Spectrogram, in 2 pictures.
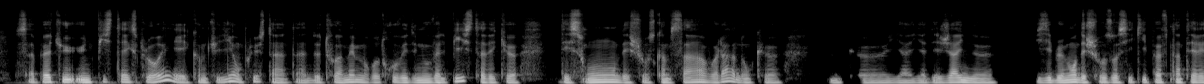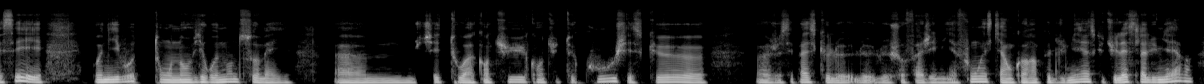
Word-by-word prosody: Ça 100 - -6
peut 110 - +2
être 110 0 +1
une 110 0 +6
une 100 -1 +3
piste 105 -1 -8
à - - +3
explorer 105 - +1
et 95 - 0
comme 95 +1 -3
tu 100 - -6
dis, 125 +7 +1
en 135 - +1
plus 125 +5 -6
tu - - -5
as 85 -2 -1
tu - - -11
as 90 - -3
de 90 +1 -3
toi-même 105 +2 0
retrouvé 95 +1 -2
des 95 - -5
nouvelles 95 -1 +2
pistes 145 - -2
avec, 90 -2 -1
heu, 90 -2 0 0.4
des - - -1
sons, 105 +2 +3
des 95 -3 0
choses 90 +1 -5
comme 95 -3 -1
ça, 105 +4 0
voilà. 100 +8 0
Donc 90 -5 -4
heu, 90 0 -4 0.5
donc 90 0 -5 0.2
heu, 85 +1 -5
il 90 - -7
y 90 - -4
a 90 - -3
il 85 - -6
y - - -3
a - - -3
déjà 100 +2 0
une, 100 -3 +4
heu, 90 0 -2 0.4
visiblement 100 +3 +4
des 95 -3 +3
choses 100 0 -1
aussi 100 +1 0
qui 105 -1 -3
peuvent 100 0 -1
t'intéresser 100 - +1
et 115 -10 +4 0.5
au 110 - +4
niveau 110 +2 +5
de - - -20
ton 105 -2 +3
environnement 105 +2 +4
de 120 - -1
sommeil: 90 -3 -1 0.4
hem, 90 0 0
chez, 105 +3 -2
toi 100 -3 0
quand 100 +2 0
tu 110 +1 -1
quand 105 -2 -2
tu 100 +2 -13
te 95 - -8
couches, 130 +6 -2
est-ce 90 -5 -4
que, 105 -4 +1 0.5
heu, - - 0
heu, 95 - +1
je 90 +2 -4
sais 90 - -8
pas, 105 - +2
est-ce 105 0 -2
que 100 - -3
le 90 0 +1
le 90 -2 -2
le 85 0 -4
chauffage 90 0 -3
est 90 - -1
mis 85 0 -2
à - - -2
fond, 125 +8 +2
est-ce 125 - 0
qu'il - - -1
y - - +5
a - - +4
encore 90 +1 +2
un - - +3
peu 95 - -3
de 85 - -6
lumière, 100 +7 +2
est-ce 125 - 0
que - - -13
tu 105 - -1
laisses 110 +1 +4
la 110 - +5
lumière? 120 +8 +3
100 Hz, 255 wpm, -22 LUFS, 90-105 Hz, 0.5 s, une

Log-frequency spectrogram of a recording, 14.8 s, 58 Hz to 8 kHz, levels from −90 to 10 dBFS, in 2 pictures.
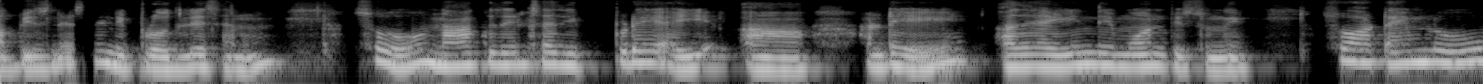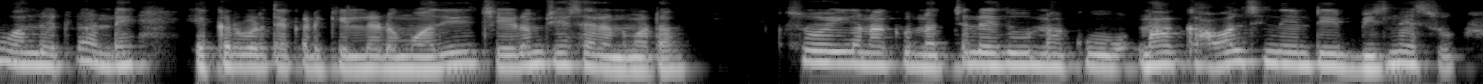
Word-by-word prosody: బిజినెస్‌ని 145 +8 -1
ఇప్పుడు 150 0 -1
వదిలేసాను. 145 -1 -1 0.5
సో, 225 - -2 0.3
నాకు 175 +2 +1
తెలిసి 180 +1 -3
అది 175 -1 +1
ఇప్పుడే 195 +4 -3
అయ్ 145 - +4 0.3
ఆహ్, 135 -1 +2 0.4
అంటే 155 0 +2 0.5
అది 160 0 +3
అయిందేమో 165 0 +2
అనిపిస్తుంది. 145 -4 -1 0.5
సో, - - -23
ఆ - - +1
టైమ్‌లో 205 +1 +2 0.2
వాళ్ళు 180 -1 +2
ఎట్లా 195 +6 -7
అంటే, 175 +1 +1 0.4
ఎక్కడ 170 +2 0
పడితే 160 0 -2
అక్కడికేళ్ళడము 150 -1 0
అది, 165 +4 +1
ఇది 190 - -4
చేయడం 165 +4 +1
చేసారనమాట. 145 -6 +1 0.7
సో, 215 - -5 0.2
ఇగ 195 - +1
నాకు 180 +1 -2
నచ్చలేదు. 175 +3 +1 0.2
నాకు, 165 0 -2 0.3
నాకు 185 +1 +1
కావాల్సింది 200 +3 0
ఏంటి 175 -1 +2 0.2
బిజినెస్సు. 180 -1 +1
165 Hz, 145 wpm, -23 LUFS, 150-180 Hz, 0.7 s, అయ్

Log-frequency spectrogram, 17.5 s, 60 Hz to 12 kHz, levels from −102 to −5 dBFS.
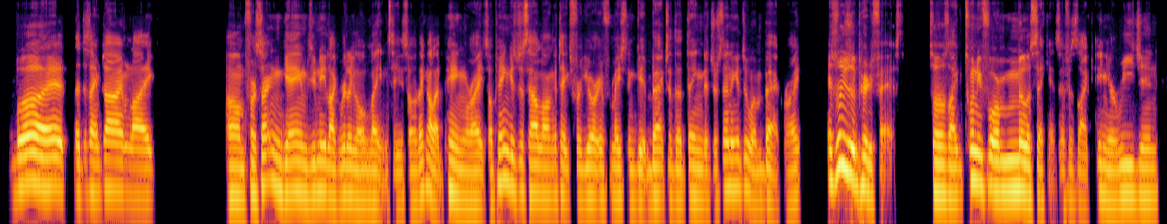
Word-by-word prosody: But 145 +1 +5 0.2
at 130 - -1
the 130 - -12
same 130 -2 -1
time, 135 -2 +2
like 115 -1 +1 1.1
um, 120 -1 +1
for 125 +2 -1
certain 150 +1 -1
games 130 -1 0
you 125 - -1
need, 130 0 +1
like, 115 -3 0
really 120 +1 0
low 110 -2 -1
latency, 105 -1 -4
so 105 +1 -6
they 125 - 0
can, 145 +1 -1
like, - - -1
ping, 120 -6 0
right? 105 -1 -1
So, 110 - -5
ping 165 +7 0
is 145 -3 -2
just 130 -1 -5
how 125 0 +3
long 120 -1 -1
it 120 - -7
takes 115 -4 -4
for 115 - -6
your 115 0 0
information 115 -1 -5
to 115 - -2
get 110 - -3
back 120 -1 0
to 115 - -8
the 110 -1 -3
thing 115 0 -2
that 105 -2 -6
you're 110 - -7
sending 140 +4 -1
it 140 - -3
to 135 -6 -2
and 105 0 -7
back, 90 -2 -2
right? 110 +3 -5 0.4
It's 170 0 0
usually 220 -5 +6
pretty 150 -5 +2
fast. - - -10 0.4
So, 125 -1 +3
it's, 125 0 -1
like, 115 -1 0
24 150 -5 +4
milliseconds 130 -6 +2
if 110 +1 -11
it's, 110 -1 -10
like, 100 -2 -6
in 125 -2 -3
your 110 -1 -1
region, 120 -1 -1
120 Hz, 215 wpm, -19 LUFS, 110-135 Hz, 1.1 s, usually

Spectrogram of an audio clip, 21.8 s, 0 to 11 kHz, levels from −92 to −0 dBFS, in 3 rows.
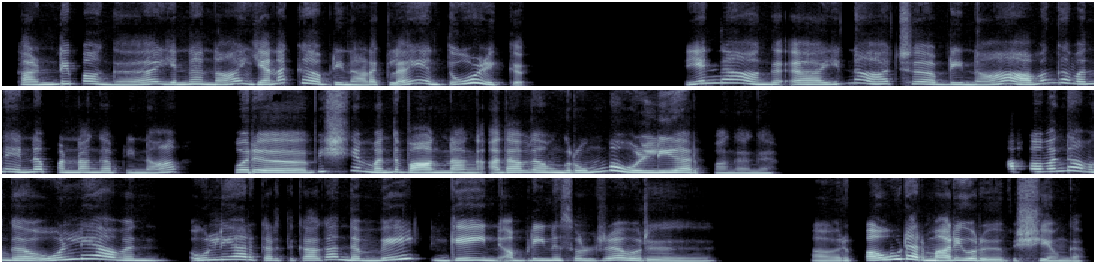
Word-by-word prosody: கண்டிப்பாங்க. 260 +2 0 0.4
என்னன்னா 255 -2 +2 0.3
எனக்கு 415 - -3
அப்படி 245 -4 -3
நடக்கல, 225 +1 -2
என் 260 -4 -1
தோழிக்கு. 330 - 0 1.2
ஏன்னா 445 +3 -4
அங்க 265 -2 +2
ஆ - - +2 0.2
என்ன 430 - -16 0.2
ஆச்சு 315 0 -5
அப்படினா, 230 -2 -2 0.3
அவங்க 390 - -2
வந்து 325 +3 -2
என்ன 310 +4 +1
பண்ணாங்க 255 -1 0
அப்படினா, 205 -3 -7 0.6
ஒரு 290 -2 +3 0.4
விஷயம் 380 - -2
வந்து 270 +4 +1
வாங்னாங்க. 225 -1 +4
அதாவது 250 +3 +1
அவங்க 240 -3 +2
ரொம்ப 355 - 0 0.2
ஒல்லியா 245 +2 +5
இருப்பாங்கங்க. 190 -5 -9 1.6
அப்ப 350 0 -5
வந்து 425 +6 -1
அவங்க 285 -8 +1 0.3
ஒல்லியா 430 +5 0
வந் 250 -3 +1 0.4
ஒல்லியா 355 +6 -1
இருக்கிறதுகாக 250 -4 -5
அந்த 275 -5 +1 0.2
வெயிட் 470 - +1 0.2
கெய்ன் 270 -4 +4
அப்படினு 245 +4 0
சொல்ற 225 +1 -5 0.2
ஒரு 200 -3 -4 1.1
அ - - -6
ஒரு 205 - -6
பவுடர் 355 - +5
மாரி 230 +4 +5
ஒரு 215 - 0 0.2
விஷயங்க. 185 -3 -3
255 Hz, 125 wpm, -23 LUFS, 230-325 Hz, 1.6 s, ஒல்லியா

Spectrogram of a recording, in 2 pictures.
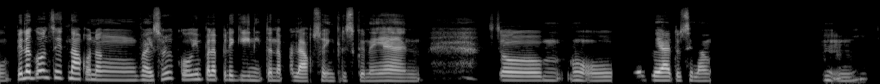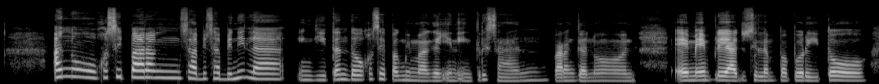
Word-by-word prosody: pinag-onsite 300 +3 +2
na 260 - +7
ako - - -4
ng 210 -1 -1 0.3
'visor 215 +8 -1
ko, 215 - -3
'yon 235 - -4
pala 215 0 +1
pinag-iinitan 195 -3 -3
na - - -28
pala 165 -3 +2
ako - - -18
sa 175 - -3
increase 170 +1 -4
ko 170 - -6
na 165 - -5
'yan. 170 -2 +2 0.8
So, 200 - -4 0.6
oo 180 -2 -5 0.2
empleyado 190 -1 +3
silang 170 -3 -3 1.2
Mm. 195 +4 -11 0.7
Ano 345 -3 +1
kasi 320 +3 +3
parang 315 -2 +4
sabi-sabi 265 -2 0
nila 255 -6 +2 0.2
inggitan 210 +2 -4
daw 220 - +1
kasi 245 0 0
'pag 200 -4 -4
ganyan 195 -2 -8
na 175 -1 +1
may 175 -1 -1
iniin-creasan 175 +1 -6
parang 165 +2 -1
gano'n. 170 0 -6 0.4
Eh 190 - +6
may 195 +1 +7
empleyado 190 -2 +7
silang 185 -2 -2
paborito. 185 0 -1
195 Hz, 145 wpm, -23 LUFS, 175-250 Hz, 1.2 s, na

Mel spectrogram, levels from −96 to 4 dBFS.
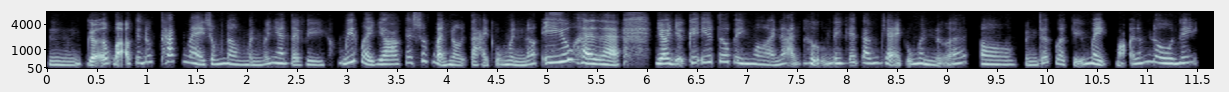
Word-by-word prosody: ừm, 195 +1 -3
gỡ - - +5
bỏ - - +5
cái 290 - -3
nút 345 +4 -6
thắt 360 0 0
này 275 -10 0
trong 240 +4 -1
nòng 220 -5 -1
mình 195 -1 -3
với 240 +7 -3
nha. 280 -2 +2
Tại 190 - -3
vì 195 -2 -3
không 250 +9 -8
biết 360 +9 +1
là 235 - +2
do 230 +3 +1
cái 300 +5 -8
sức 380 +3 -5
mạnh 190 - +3
nội 190 -4 -2
tại 190 -1 -4
của - - -8
mình 205 -4 0
nó 245 +5 -2
yếu 325 +7 +3
hay 265 - +6
là 220 -4 +4 0.4
do 265 -1 +6
những 255 -3 +1
cái 300 - -4
yếu 340 - -2
tố 355 0 -3
bên 275 -7 +1
ngoài 215 -6 -2
nó 205 - -2
ảnh 255 0 -3
hưởng 260 +1 0
đến 275 0 +1
cái 335 +4 -6
tâm 285 -2 -1
trạng 270 -4 0
của - - -7
mình 250 -5 +2
nữa - - -6
á, 255 +2 0 0.2
ờ, 240 - +1 0.4
mình 185 +1 -4
rất 295 - -6
là, 230 - -2
kiểu, - - -4
mệt 245 -7 +4
mỏi - - -4
lắm 275 +7 -2
luôn 280 -7 +2
ấy. 315 +3 -5
255 Hz, 295 wpm, -20 LUFS, 210-295 Hz, 0.4 s, hay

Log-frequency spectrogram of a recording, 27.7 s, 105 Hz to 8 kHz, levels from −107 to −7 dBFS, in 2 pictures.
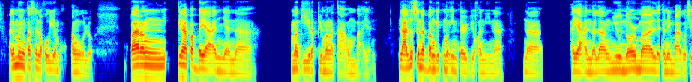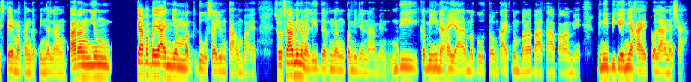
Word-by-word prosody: lam 120 - -1
mo 130 - +2
iyong 125 -2 0
kasalukuyang 105 -3 -4 0.2
Pangulo, 90 -2 -6 0.7
parang 125 0 +5 0.2
pinapabayaan 110 -6 +3
niya 95 -2 -5
na 85 0 -7 1.0
maghirap 105 -1 -2
yung 95 -2 -3
mga 90 0 -5
taumbayan. 85 -2 -11 0.5
Lalo 110 +2 +5
na - - +1
sa - - +3
nabanggit 105 -2 0
mong 105 0 -3
interview 95 -1 -6
kanina 85 0 -9 0.4
na 85 -3 -6 0.7
hayaan 95 -1 0
na 90 - -3
lang 95 0 -3
new 100 0 -2
normal, 100 0 0
eto 95 - -5
na 95 - -3
yung 90 -1 -7
bagong 90 0 -3
sistema, 95 -3 -1
tanggapin 90 +1 -6
na - - -5
lang. 85 -1 -6
Parang 130 +1 +6
yung 130 -2 +1 0.5
pinapabayaan 140 -4 +8
niyang 120 -1 +3
magdusa 100 -2 -3
yung 95 0 -5
taumbayan. 85 -2 -7 0.3
So, 130 0 0
sa 145 0 +9
amin 150 0 +5
naman, 105 -1 -1
leader 110 -1 -5
ng 105 -1 -5
pamilya 95 -2 -7
namin, 85 -1 -12
hindi 110 +2 -5
kami 110 0 -2
hinahayaan 105 -2 0
magutom 95 -1 -9
kahit 100 -1 -5
noong 100 -1 -8
mga 95 +1 -4
bata 90 0 -4
pa 90 0 -5
kami, 85 -1 -13 0.3
binibigay 115 0 +1
niya 115 +1 +4
kahit 100 -3 +2
wala 95 -1 +1
na 85 - -4
siya. - - -6
100 Hz, 140 wpm, -24 LUFS, 90-110 Hz, 1.0 s, sa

